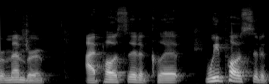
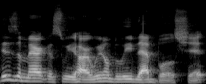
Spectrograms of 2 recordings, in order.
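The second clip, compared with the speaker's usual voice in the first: jokingly ironic, tongue-in-cheek, not meant; 3 semitones higher than usual. Acting out a reply to someone saying everyone has an accent: pretend ironic delivery. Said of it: "I would have done it ironically".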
